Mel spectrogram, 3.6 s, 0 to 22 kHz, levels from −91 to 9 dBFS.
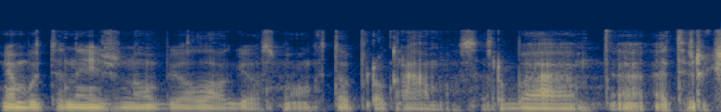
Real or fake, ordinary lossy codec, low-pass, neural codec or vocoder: real; Opus, 64 kbps; 7.2 kHz; none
